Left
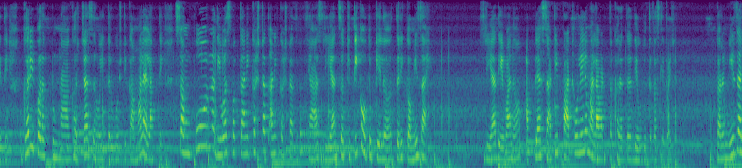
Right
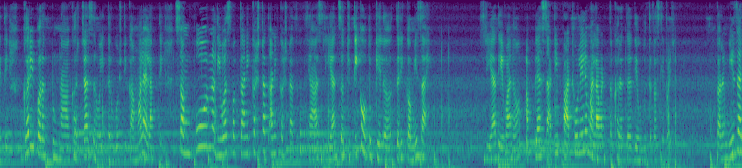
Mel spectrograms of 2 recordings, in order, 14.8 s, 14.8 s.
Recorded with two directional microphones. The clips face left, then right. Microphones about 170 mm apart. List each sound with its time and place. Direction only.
0.0 s a woman's voice: 5° left (ahead or behind)
9.6 s a woman's voice: 10° left (ahead or behind)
